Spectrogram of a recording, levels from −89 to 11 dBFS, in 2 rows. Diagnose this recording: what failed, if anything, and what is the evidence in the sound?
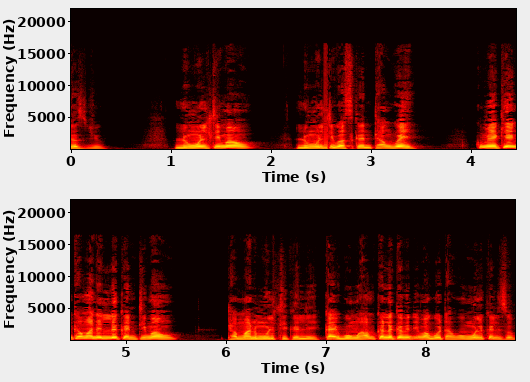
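The fault sits at the driver or buffer stage: a repeated buffer, twice in this speech. At 2.54 to 2.57 s a 10 ms slice plays three extra times, and at 6.46 to 6.48 s, just after "ta man", one plays twice more, heard as a brief buzzy stutter. When fresh audio missed its deadline, the device replayed its last block, and a few tens of milliseconds were skipped. The waveform shows identical 10 ms segments with hard joins; the spectrogram shows thin vertical lines at each join and a comb-like stripe at 100 Hz spacing.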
